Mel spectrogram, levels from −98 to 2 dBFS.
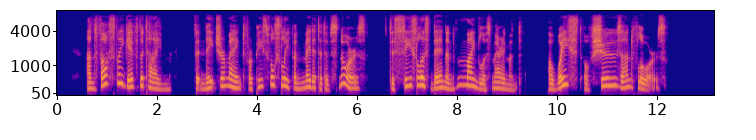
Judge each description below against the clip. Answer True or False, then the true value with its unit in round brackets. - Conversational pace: False (125 wpm)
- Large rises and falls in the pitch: True (6.7 semitones)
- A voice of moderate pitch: True (180 Hz)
